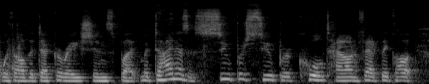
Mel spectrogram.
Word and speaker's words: Medina: Funky Cold Medina so I know people always mispronounce it Medina because of that song but it's not it's Madina so Medina's awesome check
